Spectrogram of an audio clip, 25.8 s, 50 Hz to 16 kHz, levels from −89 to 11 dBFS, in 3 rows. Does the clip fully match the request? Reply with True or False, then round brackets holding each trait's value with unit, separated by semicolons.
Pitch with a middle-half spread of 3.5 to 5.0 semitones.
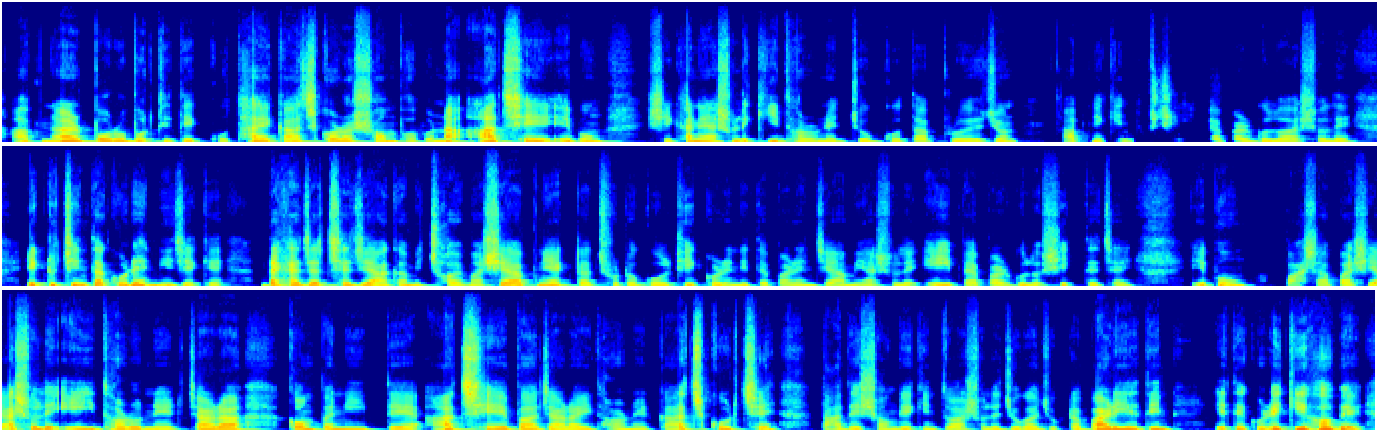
False (2.8 semitones)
